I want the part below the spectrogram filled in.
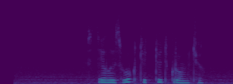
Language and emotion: Russian, neutral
